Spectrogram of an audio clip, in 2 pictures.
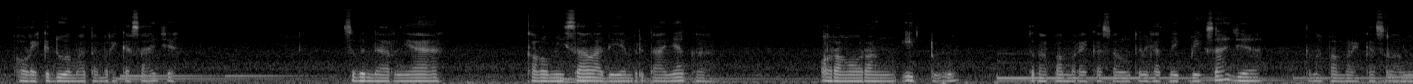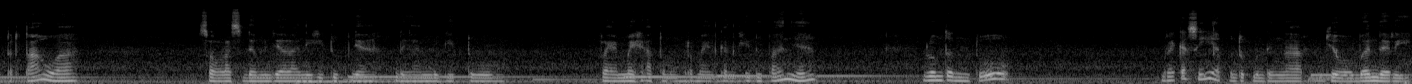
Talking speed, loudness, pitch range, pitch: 90 wpm, -32 LUFS, 130-160 Hz, 150 Hz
